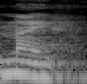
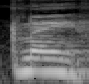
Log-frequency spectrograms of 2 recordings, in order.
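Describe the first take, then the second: First: The word starts directly with the n. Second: A k sound is pronounced before the n. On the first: The speaker calls it right. "ಇಲ್ಲಿ ಕೆ silent" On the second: The speaker calls it wrong. "ಕ್ನೈಫ್ ಅಲ್ಲ"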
